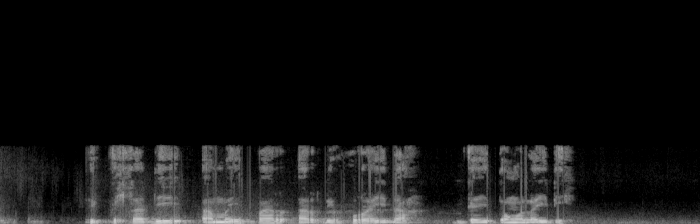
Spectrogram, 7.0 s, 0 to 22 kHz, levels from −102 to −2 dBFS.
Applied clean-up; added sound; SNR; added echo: neural separator model SepFormer DNS4.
